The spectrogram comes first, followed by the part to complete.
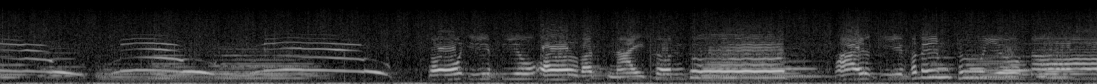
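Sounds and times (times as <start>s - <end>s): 
cat meowing: 0.0s - 4.0s
speech: 5.2s - 10.9s.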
